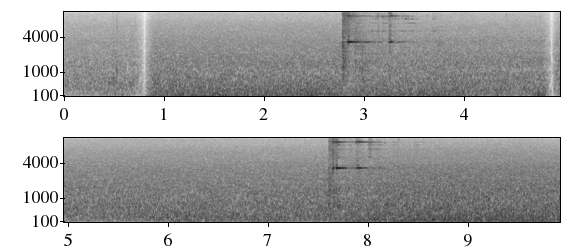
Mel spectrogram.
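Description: Two disc golf putts striking the chains of a metal basket, about five seconds apart: each a sharp metallic clink with a short high ring, over steady background noise.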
